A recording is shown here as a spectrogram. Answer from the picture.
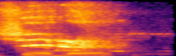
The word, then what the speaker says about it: sherbet: I mean, I know it's spelled sherbet. – Sherbet? – Yeah. Yep. – It's like burnt with sher in front of it.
